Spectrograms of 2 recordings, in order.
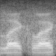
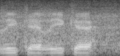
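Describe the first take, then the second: First: Each word sounds like the English word like. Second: Each word has two syllables, like lee-keh. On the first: This is how an outsider reads the name. The speaker calls it wrong. "to a haole like me looks a lot more like the Like Like Highway" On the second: This is how someone who studied Hawaiian says it. The speaker calls it right. "she'd know it as the Like Like"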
